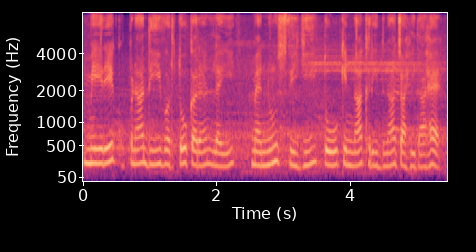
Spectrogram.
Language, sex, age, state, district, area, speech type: Punjabi, female, 18-30, Punjab, Tarn Taran, rural, read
